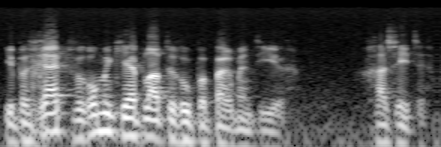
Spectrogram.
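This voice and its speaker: A businesslike airline director in a radio play. His lowish, husky voice is curt and commanding as he questions and instructs a subordinate. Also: sing-song, quick pace, pushed and bright, exaggerated voice. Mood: brisk, commanding. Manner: curt, authoritative, probing.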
